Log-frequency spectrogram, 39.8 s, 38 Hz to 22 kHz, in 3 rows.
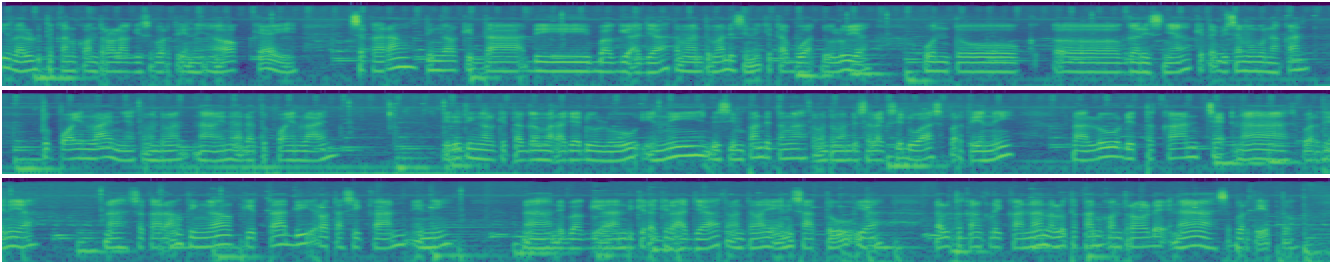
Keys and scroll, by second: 22.5 ctrl+z, 25.3 c, 37.7 ctrl+d.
